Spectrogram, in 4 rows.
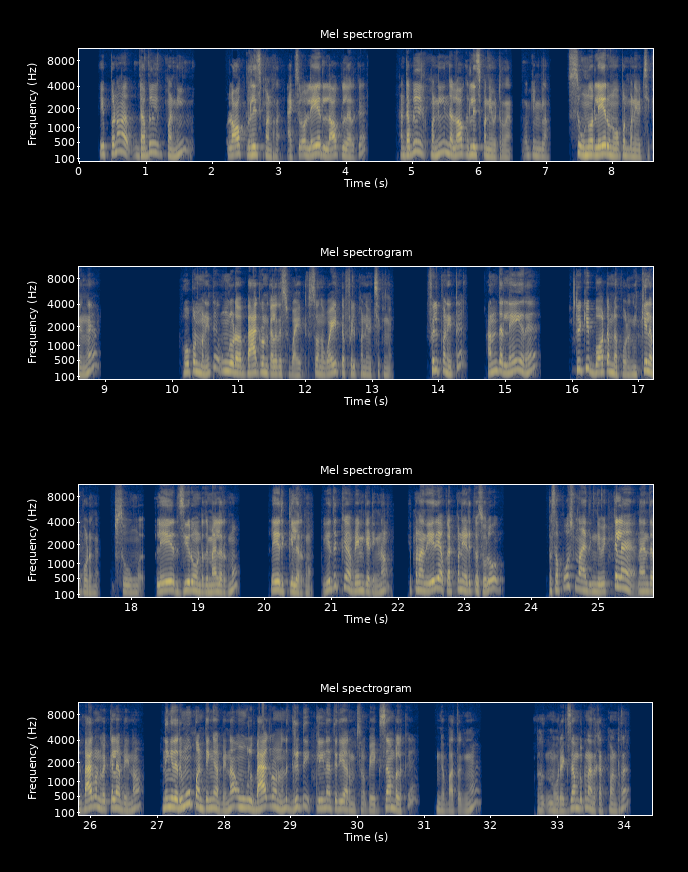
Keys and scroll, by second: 12.8 alt+BackSpace, 21.7 ctrl+=.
